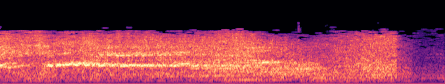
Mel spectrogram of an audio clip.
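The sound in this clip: A car skids as it turns sharply at a narrow crossroad, giving one sustained tire screech with a high squealing edge. It holds for about four seconds, then cuts off abruptly, with no voices.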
